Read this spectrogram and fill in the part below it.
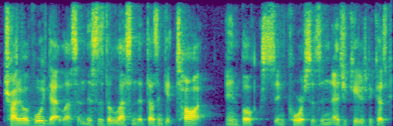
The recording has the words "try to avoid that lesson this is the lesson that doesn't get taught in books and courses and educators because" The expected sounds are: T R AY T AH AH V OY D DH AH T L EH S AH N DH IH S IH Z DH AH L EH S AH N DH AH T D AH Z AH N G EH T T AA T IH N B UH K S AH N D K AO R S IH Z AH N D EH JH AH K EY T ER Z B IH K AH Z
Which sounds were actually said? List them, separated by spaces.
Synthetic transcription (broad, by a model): T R AY T AH AH V OY D DH AH T L EH S AH N DH IH S IH Z DH AH L EH S N DH AH T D AH Z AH N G EH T T AA T IH N B UH K S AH N K AO R S IH Z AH N EH JH AH K EY T ER Z B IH K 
